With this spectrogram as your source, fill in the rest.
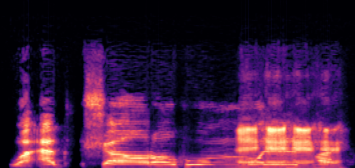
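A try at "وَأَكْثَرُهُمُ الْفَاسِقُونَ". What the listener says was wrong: Wa'ak sa-nya ujung lidah. Wa'ak saru.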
